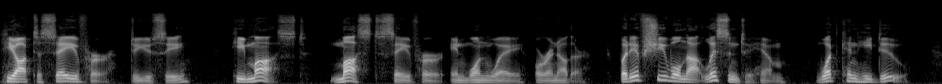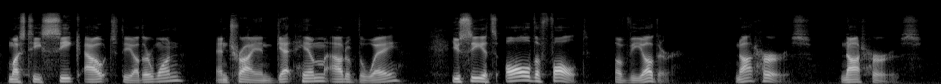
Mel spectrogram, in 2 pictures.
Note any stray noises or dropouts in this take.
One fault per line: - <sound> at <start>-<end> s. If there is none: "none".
none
